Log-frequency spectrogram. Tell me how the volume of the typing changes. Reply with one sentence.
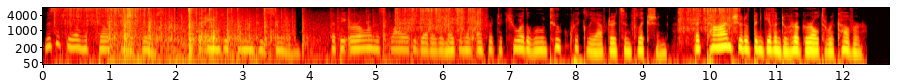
The loudness of the typing goes down.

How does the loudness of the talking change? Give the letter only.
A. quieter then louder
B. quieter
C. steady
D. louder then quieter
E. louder
E.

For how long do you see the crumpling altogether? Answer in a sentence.
The crumpling can be heard for 4 seconds in total.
